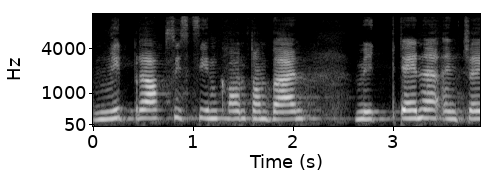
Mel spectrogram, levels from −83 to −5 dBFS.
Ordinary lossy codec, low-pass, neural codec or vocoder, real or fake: none; 10.8 kHz; codec, 44.1 kHz, 2.6 kbps, DAC; fake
